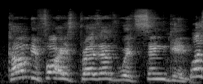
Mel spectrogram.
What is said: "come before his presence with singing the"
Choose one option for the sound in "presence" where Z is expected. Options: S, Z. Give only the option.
Z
